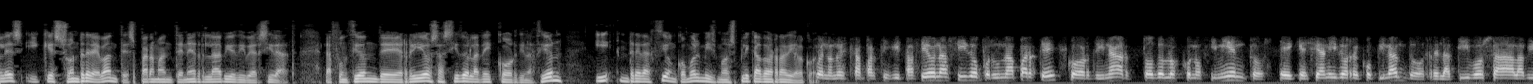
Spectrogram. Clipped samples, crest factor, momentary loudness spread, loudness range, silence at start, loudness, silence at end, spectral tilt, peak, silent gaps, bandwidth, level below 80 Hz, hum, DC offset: under 0.1%; 16 dB; 6 LU; 1 LU; 0 s; -18 LUFS; 0 s; -7 dB/octave; -2 dBFS; none; 8.2 kHz; -48 dBFS; none; under 0.1%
